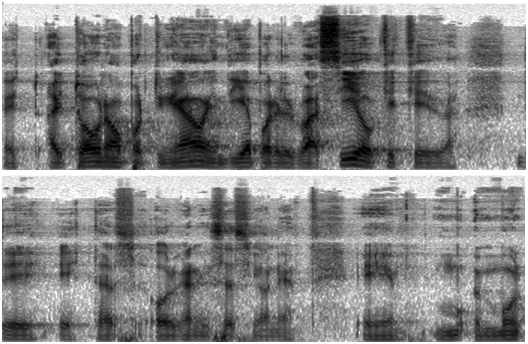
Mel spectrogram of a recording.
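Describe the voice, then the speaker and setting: A man with a very deep, low voice speaks at a fairly slow pace. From Chile. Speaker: economist and governance expert. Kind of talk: lecture. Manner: halting, with frequent false starts.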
